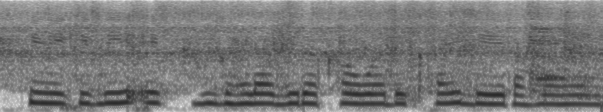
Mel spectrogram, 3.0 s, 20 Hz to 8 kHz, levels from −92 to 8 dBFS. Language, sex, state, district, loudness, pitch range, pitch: Hindi, female, Chhattisgarh, Bilaspur, -13 LUFS, 255-265 Hz, 255 Hz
